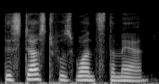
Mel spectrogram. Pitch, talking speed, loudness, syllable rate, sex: 190 Hz, 225 wpm, -19 LUFS, 4.2 syllables/s, female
